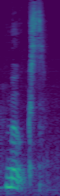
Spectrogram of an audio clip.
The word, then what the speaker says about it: MOOC: So do we want to start with, we pronounce this MOOC? – It is. Yeah, it's pronounced MOOC.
